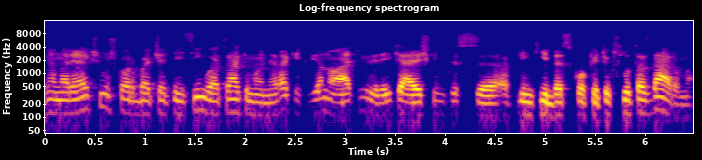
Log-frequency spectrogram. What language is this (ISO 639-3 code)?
lit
